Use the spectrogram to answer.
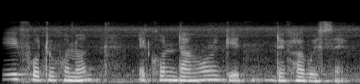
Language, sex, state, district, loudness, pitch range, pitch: Assamese, female, Assam, Sonitpur, -16 LUFS, 180-200 Hz, 195 Hz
